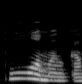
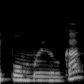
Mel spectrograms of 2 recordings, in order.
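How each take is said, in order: First: Помилка stressed on ПО; stress on first syllable. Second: Помилка stressed on МИЛ; stress on second syllable. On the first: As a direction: lean on the opening syllable of помилка. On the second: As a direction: lean on the middle syllable of помилка. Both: Shown as a demonstration. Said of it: "це слово має два наголоси".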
